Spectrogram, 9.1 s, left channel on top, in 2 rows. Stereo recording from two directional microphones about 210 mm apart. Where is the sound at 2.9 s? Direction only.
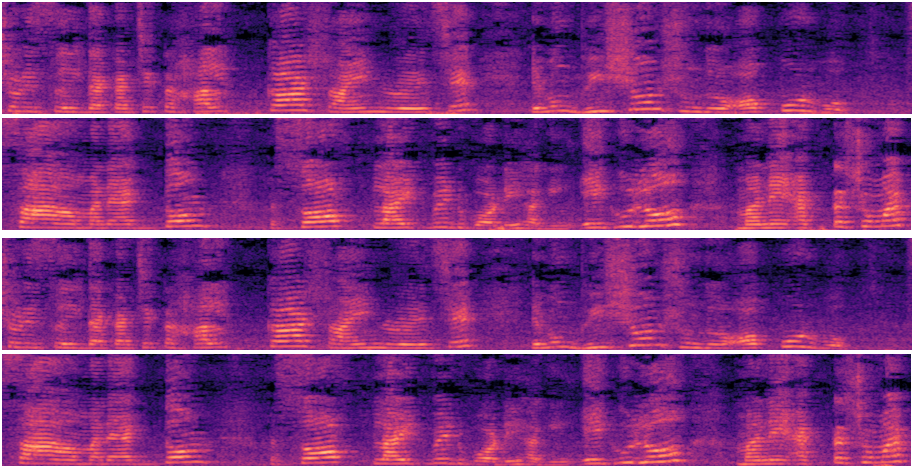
20° left (ahead or behind).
